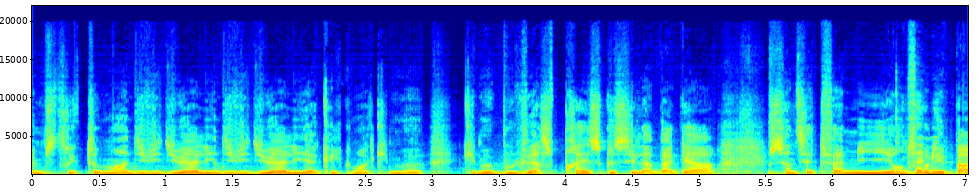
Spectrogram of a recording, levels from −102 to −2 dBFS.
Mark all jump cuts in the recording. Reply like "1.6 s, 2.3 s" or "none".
1.4 s, 2.4 s, 5.5 s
